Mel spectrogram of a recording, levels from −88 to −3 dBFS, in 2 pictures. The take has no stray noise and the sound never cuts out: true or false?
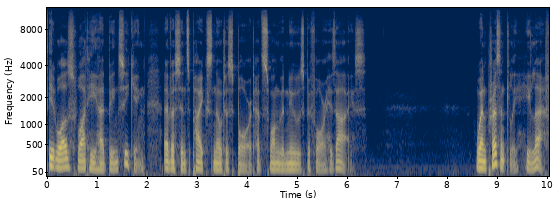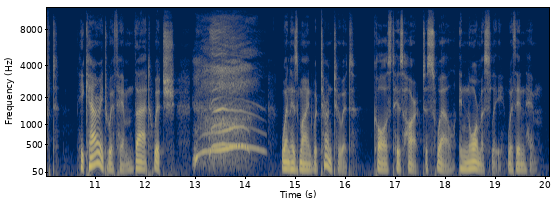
false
